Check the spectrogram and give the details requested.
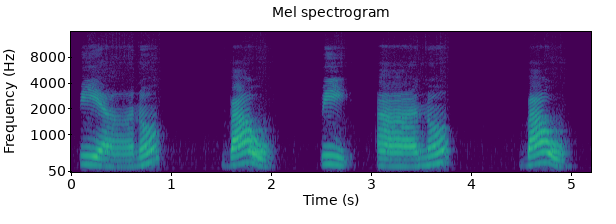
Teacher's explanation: E temos o hiato, que é o encontro de duas vogais, cada uma delas pertencendo a uma sílaba distinta, certo? Ou seja, é cada vogal em uma sílaba separada da outra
